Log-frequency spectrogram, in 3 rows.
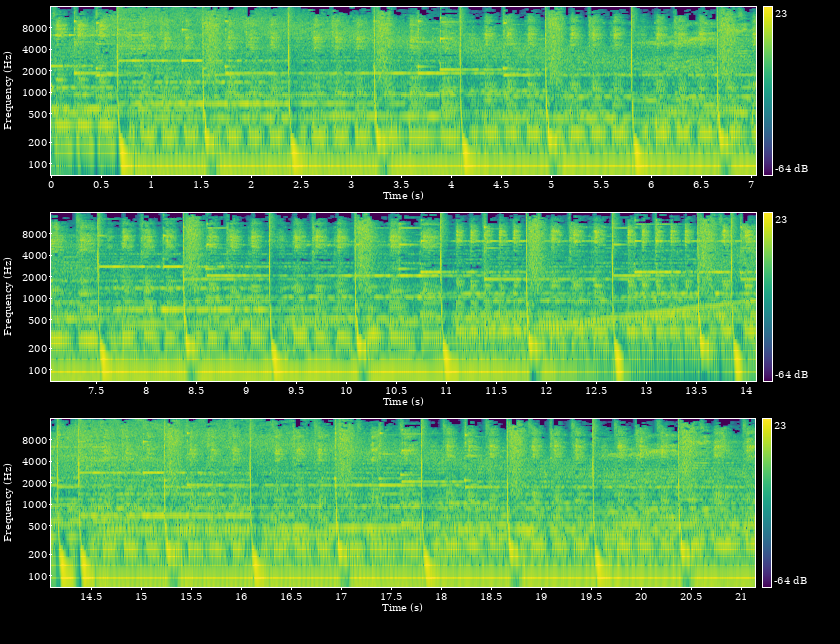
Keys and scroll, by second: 6.4 ctrl+u, 14.2 v, 15.0 ctrl+v, 15.3 ctrl+t.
